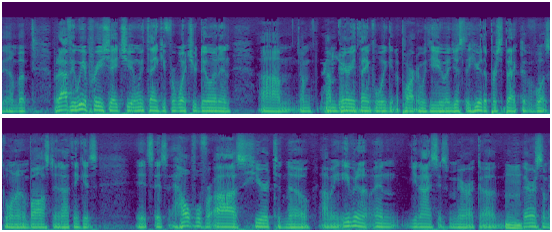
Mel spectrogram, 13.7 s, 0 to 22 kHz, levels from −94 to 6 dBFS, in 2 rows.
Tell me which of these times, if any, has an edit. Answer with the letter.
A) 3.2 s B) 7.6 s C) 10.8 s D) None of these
C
